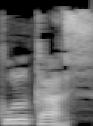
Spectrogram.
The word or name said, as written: kulkas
